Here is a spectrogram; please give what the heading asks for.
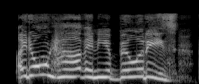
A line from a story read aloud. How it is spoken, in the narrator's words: the girl shouted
